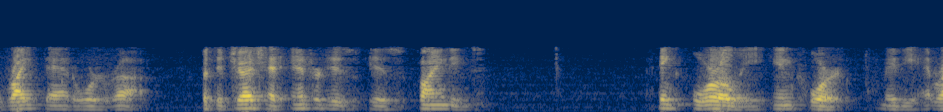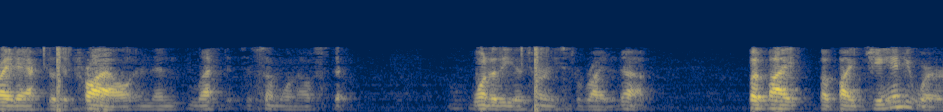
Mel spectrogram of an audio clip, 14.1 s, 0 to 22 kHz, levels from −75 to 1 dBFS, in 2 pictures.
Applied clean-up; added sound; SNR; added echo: none; Coin (dropping); 10 dB; none.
